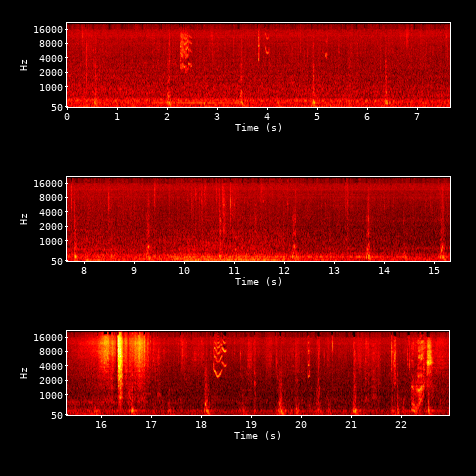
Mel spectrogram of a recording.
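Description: Windscreen wipers sweep across a car's glass in heavy rain during a driving lesson, with a rhythmic swish and thump over engine and rain noise, and voices talking in the cabin.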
